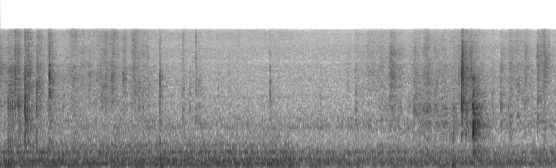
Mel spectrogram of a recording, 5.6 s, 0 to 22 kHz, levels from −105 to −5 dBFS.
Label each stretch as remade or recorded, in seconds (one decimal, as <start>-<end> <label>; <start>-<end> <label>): 0.0-5.6 recorded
